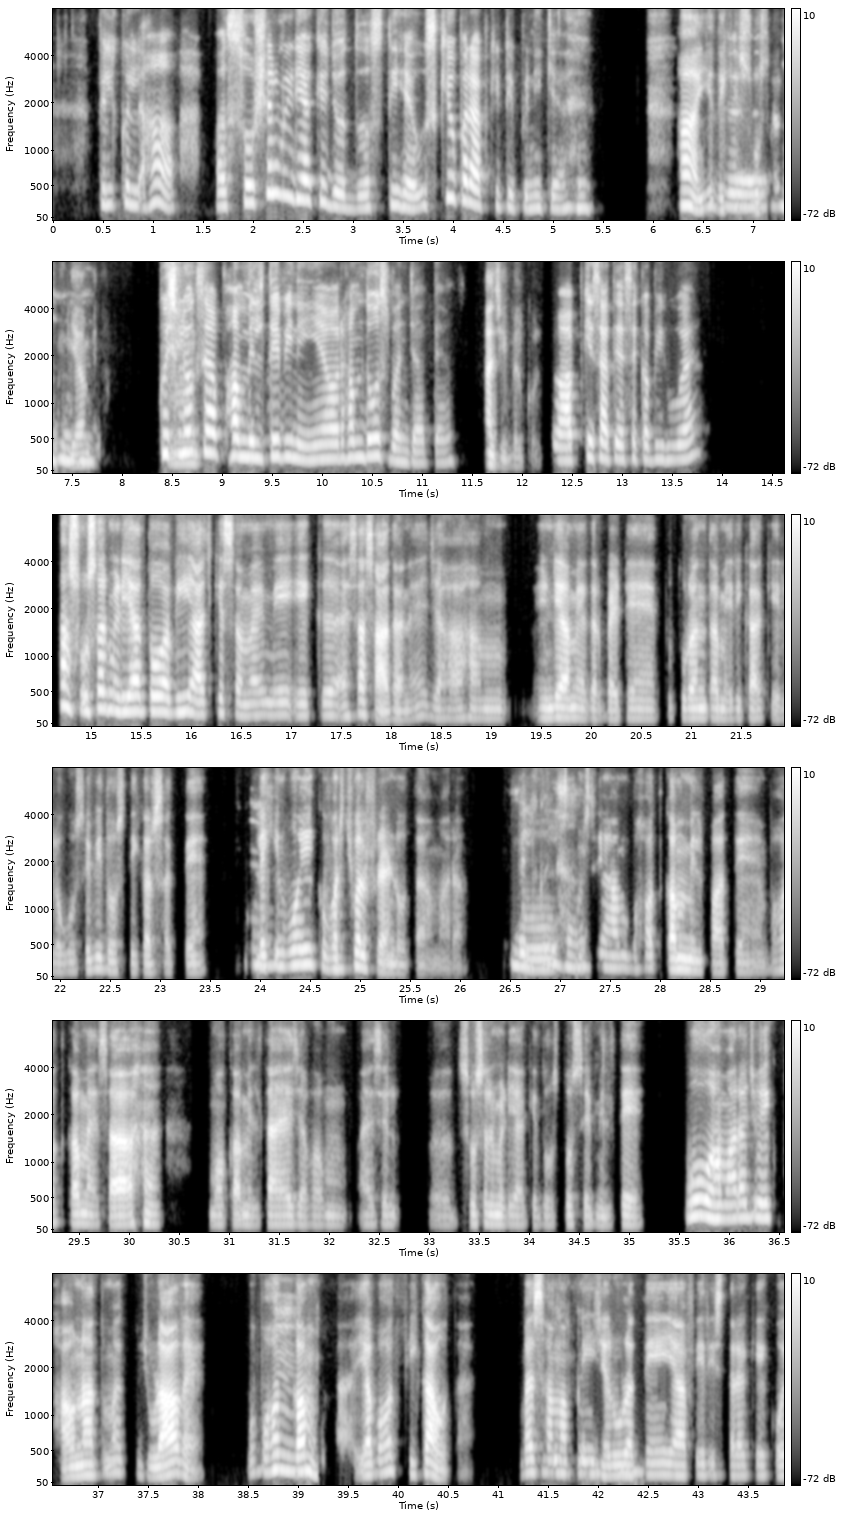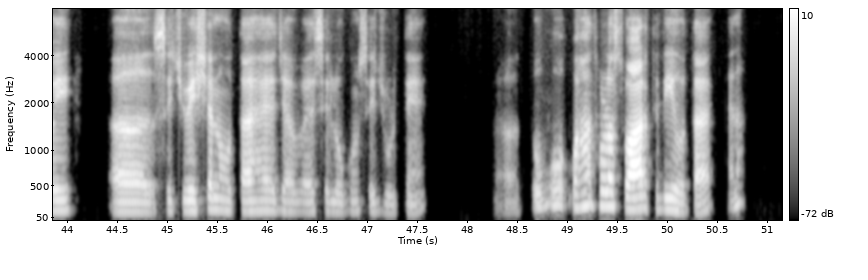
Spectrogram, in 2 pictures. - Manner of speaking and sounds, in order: in English: "वर्चुअल फ्रेंड"; tapping; chuckle; in English: "सिचुएशन"
- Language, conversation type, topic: Hindi, podcast, नए दोस्तों से जुड़ने का सबसे आसान तरीका क्या है?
